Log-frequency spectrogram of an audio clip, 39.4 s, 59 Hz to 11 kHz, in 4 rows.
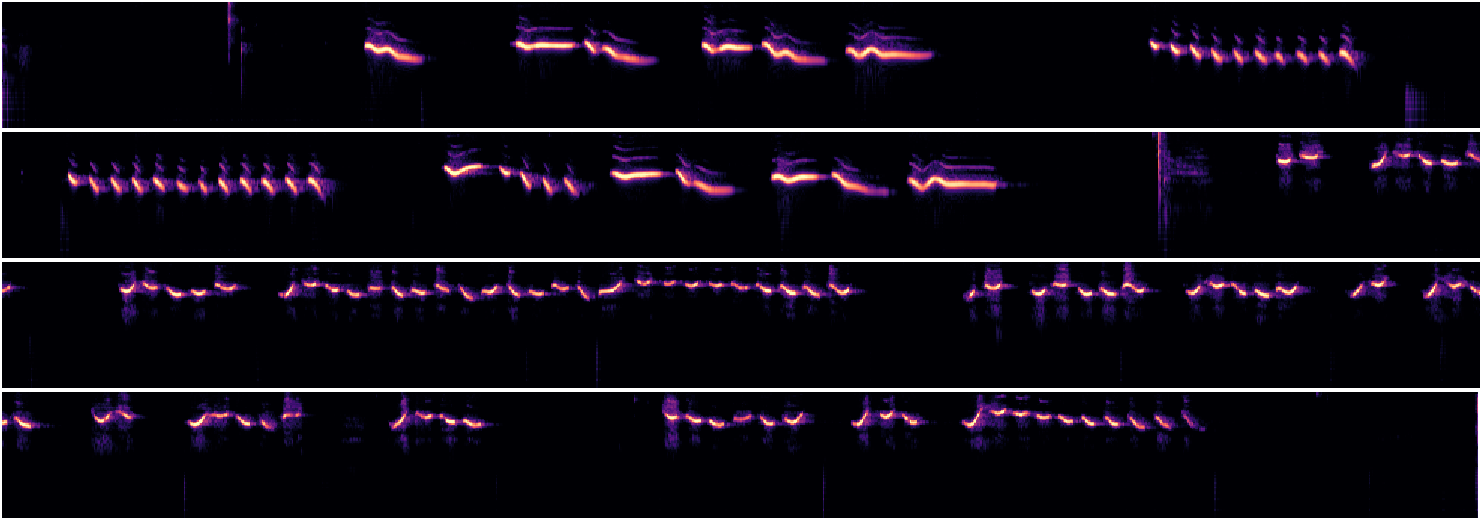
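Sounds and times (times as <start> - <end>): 
person whistling an imitation of mockingbird and coachichi songs: 2.4 - 6.4, 7.6 - 9.2, 10.3 - 12.1, 12.8 - 16.7, 17.6 - 19.9, 20.5 - 25.5, 26.1 - 32.9, 34.0 - 37.7.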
